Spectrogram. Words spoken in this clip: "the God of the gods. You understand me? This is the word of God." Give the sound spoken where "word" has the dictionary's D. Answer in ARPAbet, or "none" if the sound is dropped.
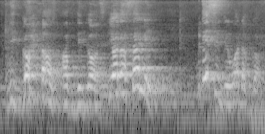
D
